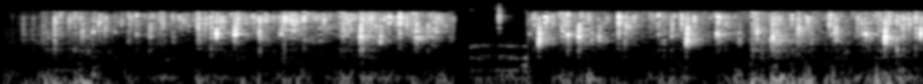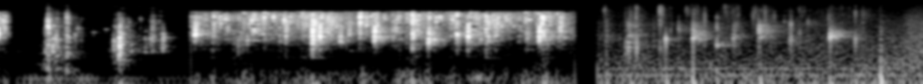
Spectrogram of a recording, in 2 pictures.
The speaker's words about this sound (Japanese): 頭はこの木の煮汁で洗うんですよ。ちょっと上向いててくださいね。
